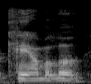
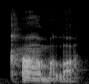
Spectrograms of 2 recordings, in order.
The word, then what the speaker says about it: Kamala: to every little girl whose name has been mispronounced you know because some people call her camela Kamala so it's Kamala anyway whose name who is being mispronounced who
